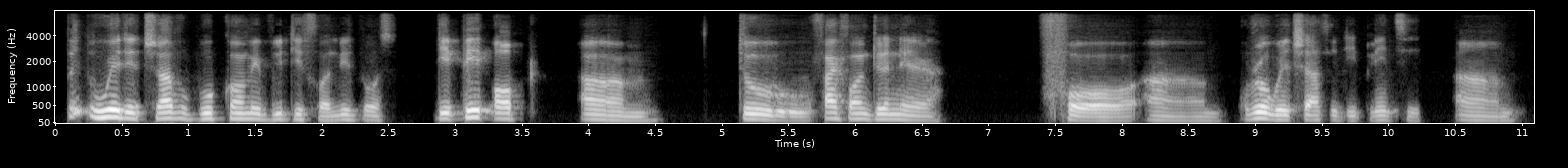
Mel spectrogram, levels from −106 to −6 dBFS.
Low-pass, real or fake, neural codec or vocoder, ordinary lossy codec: 7.2 kHz; fake; codec, 16 kHz, 0.8 kbps, ZipCodec; none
